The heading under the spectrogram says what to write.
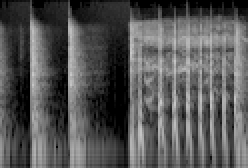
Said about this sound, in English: The clipboard slamming.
